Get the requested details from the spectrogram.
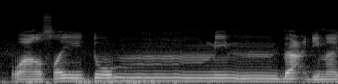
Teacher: bila mana kita tutup mulut tu pastikan dengung jugalah dua harakat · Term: ikqlab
